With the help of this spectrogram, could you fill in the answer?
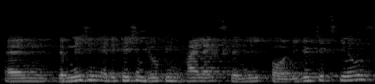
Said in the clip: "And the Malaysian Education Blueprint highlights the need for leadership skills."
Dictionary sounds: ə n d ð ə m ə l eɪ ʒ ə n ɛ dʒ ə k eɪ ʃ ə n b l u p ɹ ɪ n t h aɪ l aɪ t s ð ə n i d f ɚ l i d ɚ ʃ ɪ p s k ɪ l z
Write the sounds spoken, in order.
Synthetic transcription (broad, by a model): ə n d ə m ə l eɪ ʃ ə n ɛ dʒ ə k eɪ ʃ ə n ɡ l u p ɪ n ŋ h aɪ l aɪ t s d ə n i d f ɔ l i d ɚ ʃ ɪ p s k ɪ l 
